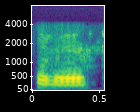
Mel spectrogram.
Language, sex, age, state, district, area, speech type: Manipuri, male, 18-30, Manipur, Churachandpur, rural, conversation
